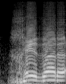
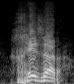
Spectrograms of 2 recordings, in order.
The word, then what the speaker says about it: خضر: خضر علیہ السلام، حضرت خضر۔ اب یہاں میں آپ کو تھوڑا تلفظ واضح کر دوں، بعض لوگ اسے خضر پڑھتے ہیں، بعض خضر پڑھتے ہیں، اچھا بعض خضیر پڑھتے ہیں. یہ تینوں طریقے درست ہیں، آپ کی مرضی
